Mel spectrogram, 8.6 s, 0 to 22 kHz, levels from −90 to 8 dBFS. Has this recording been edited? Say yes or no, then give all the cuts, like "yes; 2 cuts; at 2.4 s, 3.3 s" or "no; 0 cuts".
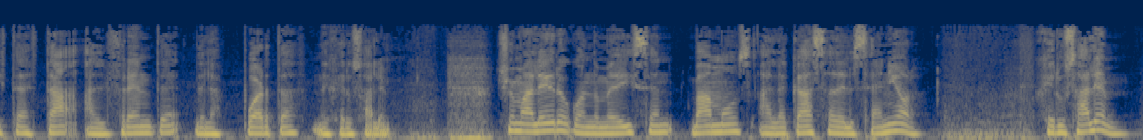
no; 0 cuts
